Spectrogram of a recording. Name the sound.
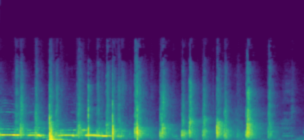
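audience clapping hands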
